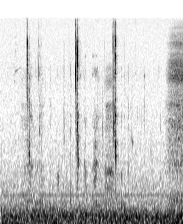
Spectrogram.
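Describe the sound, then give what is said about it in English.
Chewing on a sticky traditional honey sweetmeat, with three crisp crunching bites spaced about a second apart over a low, steady background hum and no talking. “And this is probably, if you go anywhere in the world and you ask for a traditional sweet meat, this is probably what you're going to get. Okay, here we go. I'll have a small taste.”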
